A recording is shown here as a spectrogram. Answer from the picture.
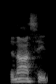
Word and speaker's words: Genasi: They are a how do you pronounce it, Mike? A Genasi? Genasi, thank you.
